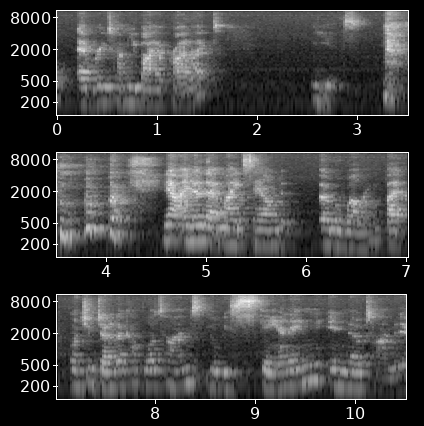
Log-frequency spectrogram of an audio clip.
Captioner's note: laughs out loud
